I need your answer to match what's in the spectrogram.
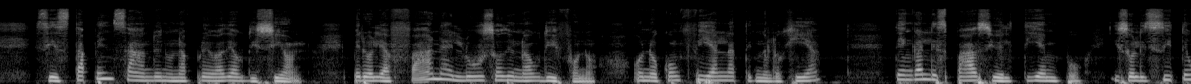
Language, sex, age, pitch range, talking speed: Spanish, female, 30-49, 155-190 Hz, 145 wpm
